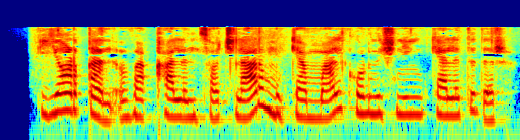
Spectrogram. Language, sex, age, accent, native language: Uzbek, female, 25-34, Samarqand, Uzbek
